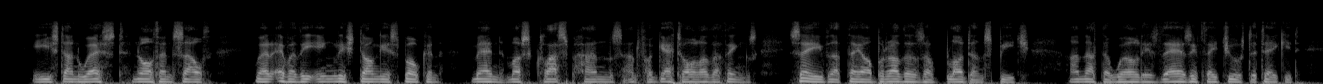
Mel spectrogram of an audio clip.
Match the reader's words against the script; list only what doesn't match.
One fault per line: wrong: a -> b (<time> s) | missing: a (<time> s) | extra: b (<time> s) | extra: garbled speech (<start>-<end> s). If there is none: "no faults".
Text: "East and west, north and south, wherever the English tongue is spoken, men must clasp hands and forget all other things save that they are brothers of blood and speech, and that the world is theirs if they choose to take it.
no faults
